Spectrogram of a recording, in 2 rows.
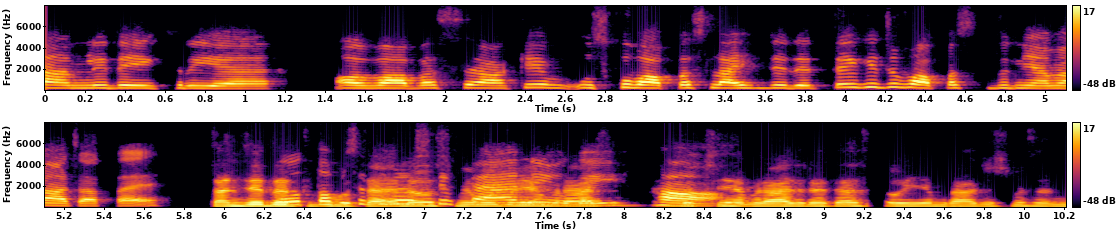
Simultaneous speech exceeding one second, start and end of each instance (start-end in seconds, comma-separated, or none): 6.2-8.6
